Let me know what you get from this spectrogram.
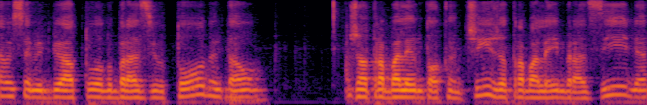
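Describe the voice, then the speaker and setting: A woman speaks at a fairly quick pace. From Ceará, Fortaleza (born in Recife). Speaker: environmental agency manager. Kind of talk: casual interview.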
